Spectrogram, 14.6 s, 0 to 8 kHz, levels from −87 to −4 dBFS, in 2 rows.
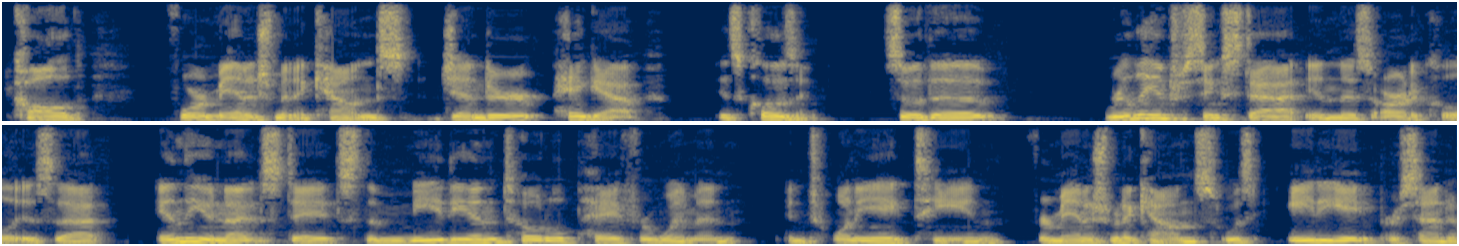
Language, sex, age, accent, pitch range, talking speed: English, male, 40-59, American, 115-145 Hz, 150 wpm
